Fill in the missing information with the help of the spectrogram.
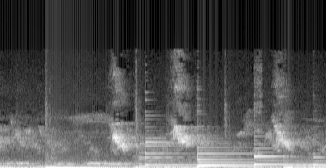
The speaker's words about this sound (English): As I stand here and listen to nature all around me, I realize the birds, they're doing this for their Creator.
